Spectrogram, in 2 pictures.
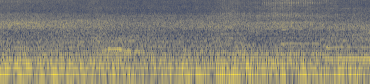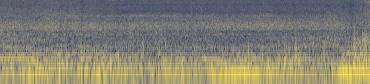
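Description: Steady engine and road noise of a moving motor vehicle, heard from on board.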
